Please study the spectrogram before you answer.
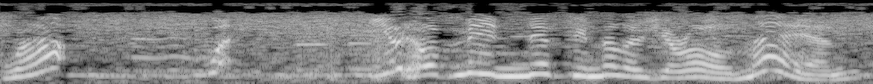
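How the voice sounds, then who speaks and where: Brassy flirtatious showgirl, very animated. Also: sits high, slow, exaggerated voice. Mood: amused, surprised. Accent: American. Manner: slangy, wisecracking, sassy. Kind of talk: 1930s radio drama acting. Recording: muffled 1930s radio broadcast, music.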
